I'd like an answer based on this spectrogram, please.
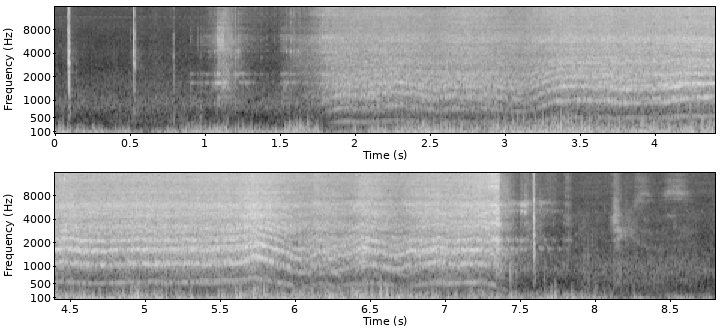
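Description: A small racing quadcopter's motors spin up to a whine about two seconds in. The pitch climbs a second later, wavers, then cuts off abruptly about a second and a half before the end. A low rumble runs underneath throughout.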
